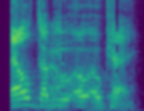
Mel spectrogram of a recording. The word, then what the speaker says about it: LWOOK: LWOOK. L-Walk. All right, let's go. I thought it was L-Walk. L-Wook. Yeah, that's what I said before. He said that was wrong. L-Walk is wrong, is what he said.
